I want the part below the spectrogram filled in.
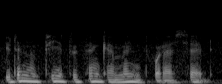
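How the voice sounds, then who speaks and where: An actor playing a suave, sinister aristocratic count with deliberate menace in a 1940s radio suspense play. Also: male voice, medium pitch, expressive, close to an everyday voice. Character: sinister, courteous aristocratic count, mad with witchcraft. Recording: muffled, noisy old radio recording.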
